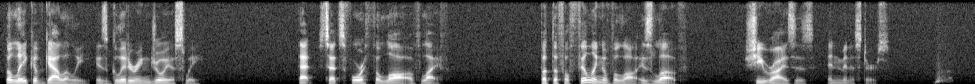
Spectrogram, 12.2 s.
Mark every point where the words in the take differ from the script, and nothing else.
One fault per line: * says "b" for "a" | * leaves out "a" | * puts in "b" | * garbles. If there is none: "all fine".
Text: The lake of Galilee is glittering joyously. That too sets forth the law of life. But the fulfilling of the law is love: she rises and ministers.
* leaves out "too"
